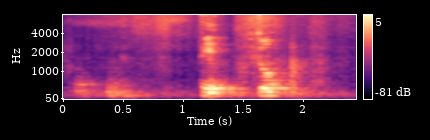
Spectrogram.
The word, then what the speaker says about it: tetto: Or tetto. Tetto. It's roof. Tetto. So you see there's a double combination. It's like tetto. Try to pronounce it.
